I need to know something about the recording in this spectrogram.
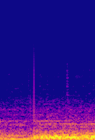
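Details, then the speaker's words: A Ford EcoSport Titanium with a dual-clutch automatic at road speed gives a heavy, deep rumble from the rear; the right rear wheel bearing is judged badly worn and needing urgent replacement. "Nyoba ini juga suaranya gemuruh banget belakang ini. Bearing roda belakang kanan menurut saya harus cepat diganti. Ini gemuruh banget parah."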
